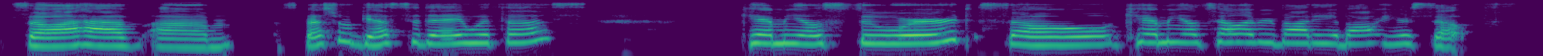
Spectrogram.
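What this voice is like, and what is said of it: Slightly altered, unwell-sounding voice. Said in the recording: “I'm a little under the weather today, so my voice is a little, you know, different”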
